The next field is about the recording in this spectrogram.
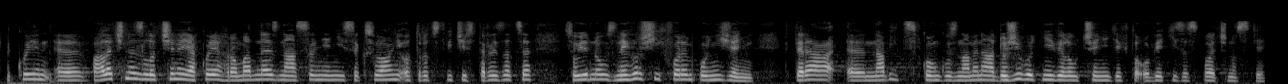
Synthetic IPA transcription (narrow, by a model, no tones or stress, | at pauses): ɛkujɪvaːlɛt͡ʃnɛːzlo̞t͡ʃɪnɪjako̞jɛɦɾo̞madnɛːznaːsɪlɲɛɲiːsɛksuaːlɲiːʔo̞t̪ɾo̞t͡st̪viːt͡ʃɪst̪ɛɾɪlɪzat͡sɛ | so̞wjɛdno̞wznɛjɦo̞ɾʃiːxfo̞ɾɛmpo̞ɲiʒɛɲiːkt̪ɛɾaːnaviːt͡sfko̞ŋɡuznamɛnaːdo̞ʒɪvo̞t̪ɲiːvɪlo̞wt͡ʃɛɲiːcɛxt̪o̞ʔo̞bjɛciːzɛspo̞lɛt͡ʃno̞scɪ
